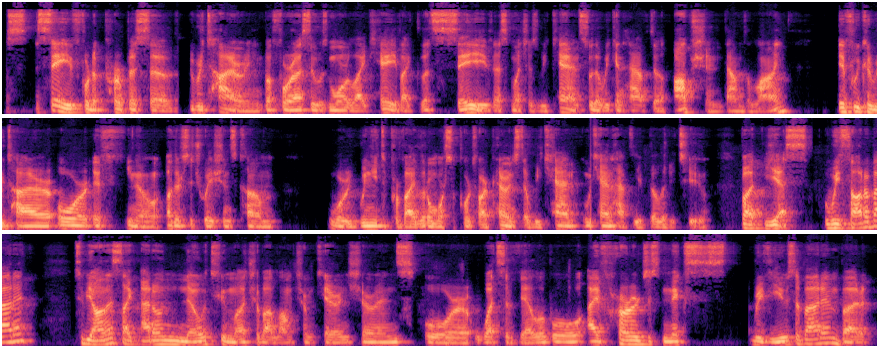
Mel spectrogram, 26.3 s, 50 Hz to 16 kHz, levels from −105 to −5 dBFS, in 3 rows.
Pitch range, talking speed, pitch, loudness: 90-115 Hz, 215 wpm, 100 Hz, -24 LUFS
